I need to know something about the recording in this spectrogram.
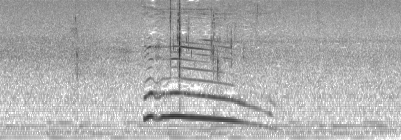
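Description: Background music with steady tones, and one long, squeaky, high-pitched call about a second and a half in that falls slowly in pitch.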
